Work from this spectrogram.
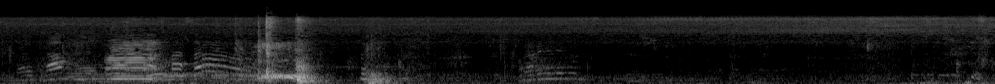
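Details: Bull from a karapan sapi bull-racing team: a few drawn-out, harmonic lowing calls near the start, followed by a man speaking Indonesian, then a steady background hiss.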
